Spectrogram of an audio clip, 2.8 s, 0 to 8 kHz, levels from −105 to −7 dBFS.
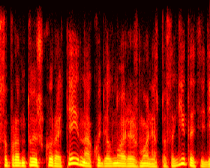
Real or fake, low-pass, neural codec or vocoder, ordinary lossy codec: real; 7.2 kHz; none; Opus, 24 kbps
